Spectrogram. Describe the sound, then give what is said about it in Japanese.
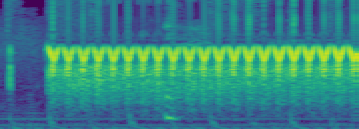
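A loud, piercing electronic crime-prevention alarm, set off by tapping a device's screen in its emergency function, blares continuously with a rapid warbling pulse, starting abruptly after a brief quiet moment and holding steady to the end. “はい、 まず防犯ブザーなんですけど、こんな音が出ます。”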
